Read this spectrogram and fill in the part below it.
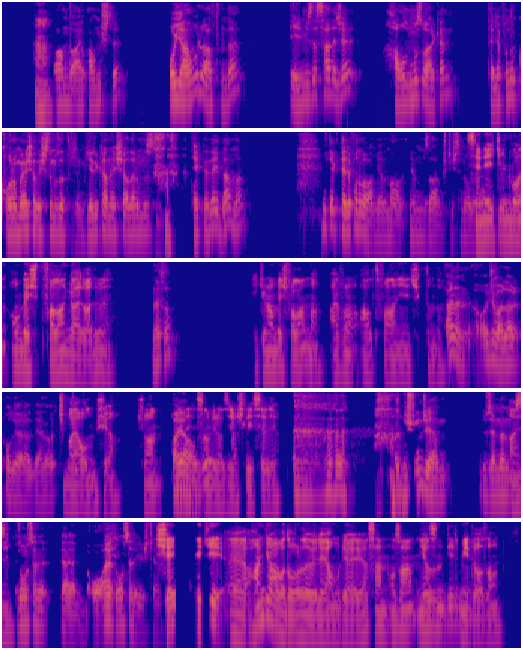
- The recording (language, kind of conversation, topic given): Turkish, unstructured, En unutulmaz aile tatiliniz hangisiydi?
- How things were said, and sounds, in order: other background noise; chuckle; chuckle; unintelligible speech; tapping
